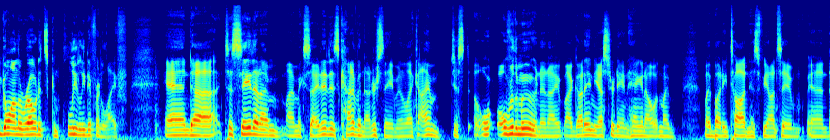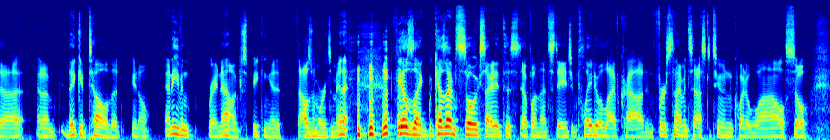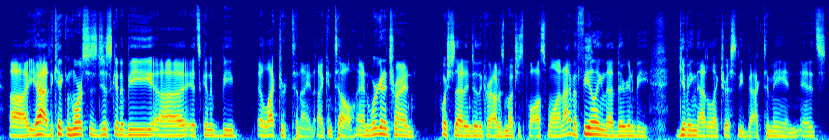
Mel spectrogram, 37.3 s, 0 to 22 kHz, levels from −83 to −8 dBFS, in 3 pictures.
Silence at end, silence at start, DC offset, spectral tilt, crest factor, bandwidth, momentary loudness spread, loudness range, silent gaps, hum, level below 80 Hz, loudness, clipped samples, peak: 0.05 s; 0 s; under 0.1%; -5.5 dB/octave; 24 dB; 19 kHz; 15 LU; 9 LU; none; none; -52 dBFS; -28 LUFS; under 0.1%; -4 dBFS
